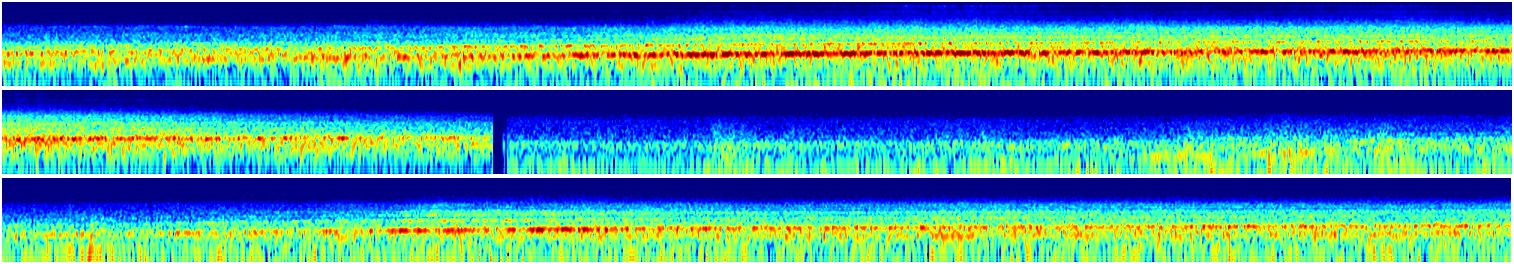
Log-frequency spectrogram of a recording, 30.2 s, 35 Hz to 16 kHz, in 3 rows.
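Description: Metro train's traction motors whining steadily upward in pitch as the train accelerates away from the platform. About 13 seconds in the sound cuts off abruptly and is replaced by the rumble of a moving carriage heard from inside, where the same rising motor whine builds again from about 18 seconds as the train accelerates.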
